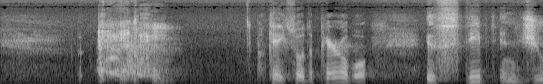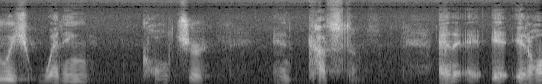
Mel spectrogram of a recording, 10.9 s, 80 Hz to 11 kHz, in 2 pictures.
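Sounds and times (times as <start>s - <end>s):
quiet hiss: 0.0s - 10.8s
short harsh cough: 0.9s - 1.8s
speech: 2.7s - 7.6s, 8.2s - 9.2s, 9.8s - 10.8s.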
